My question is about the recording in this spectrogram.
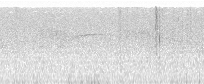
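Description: Rustling and small crackles from dry leaf litter and a plastic bag as chanterelle mushrooms are picked off the forest floor and bagged, over a low rumble of wind on the microphone.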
